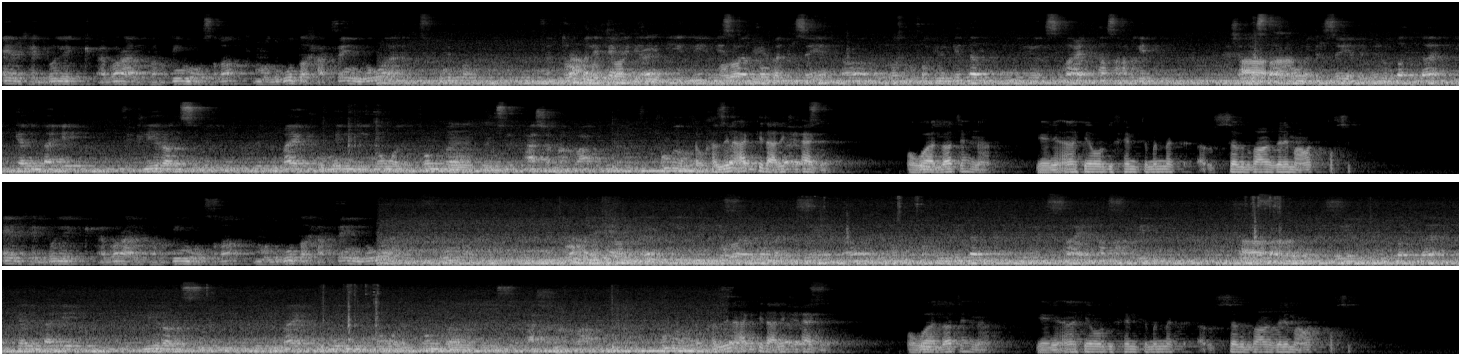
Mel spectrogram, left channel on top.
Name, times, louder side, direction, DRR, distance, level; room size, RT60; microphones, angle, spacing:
voice 1, 0.0-4.1 4.3-4.8 5.4-11.6 12.2-15.4 15.8-22.6 23.7-24.0, left 2 dB, 60° left, -2 dB, 1.6 m, -25 dB
sound 1, 3.7-21.9, right 2 dB, 55° right, 0.8 m, -23 dB
voice 2, 5.6-6.6 7.1-7.8 12.4-12.9 19.0-19.6 21.5-22.9 23.6-24.5 24.9-28.1, left 3 dB, 30° left, 9 dB, 0.4 m, -25 dB
20.5 x 15.5 x 2.5 m, 1.2 s
head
